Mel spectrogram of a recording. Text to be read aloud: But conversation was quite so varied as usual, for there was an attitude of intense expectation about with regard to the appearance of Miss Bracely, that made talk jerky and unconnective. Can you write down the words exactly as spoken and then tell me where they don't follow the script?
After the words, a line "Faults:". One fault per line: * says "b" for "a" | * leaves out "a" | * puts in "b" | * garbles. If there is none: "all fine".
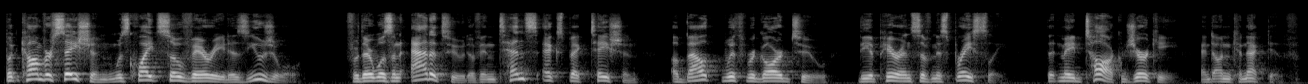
But conversation was quite so varied as usual, for there was an attitude of intense expectation about with regard to the appearance of Miss Bracely, that made talk jerky and unconnective.
Faults:
all fine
